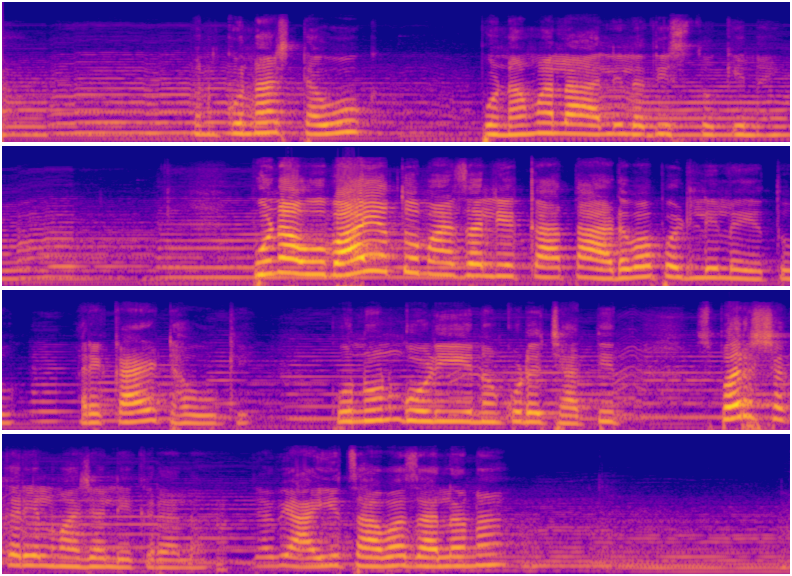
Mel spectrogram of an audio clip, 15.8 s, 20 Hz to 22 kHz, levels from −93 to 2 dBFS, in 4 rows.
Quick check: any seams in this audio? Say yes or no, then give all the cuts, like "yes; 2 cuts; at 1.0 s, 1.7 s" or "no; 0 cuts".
yes; 1 cut; at 13.2 s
